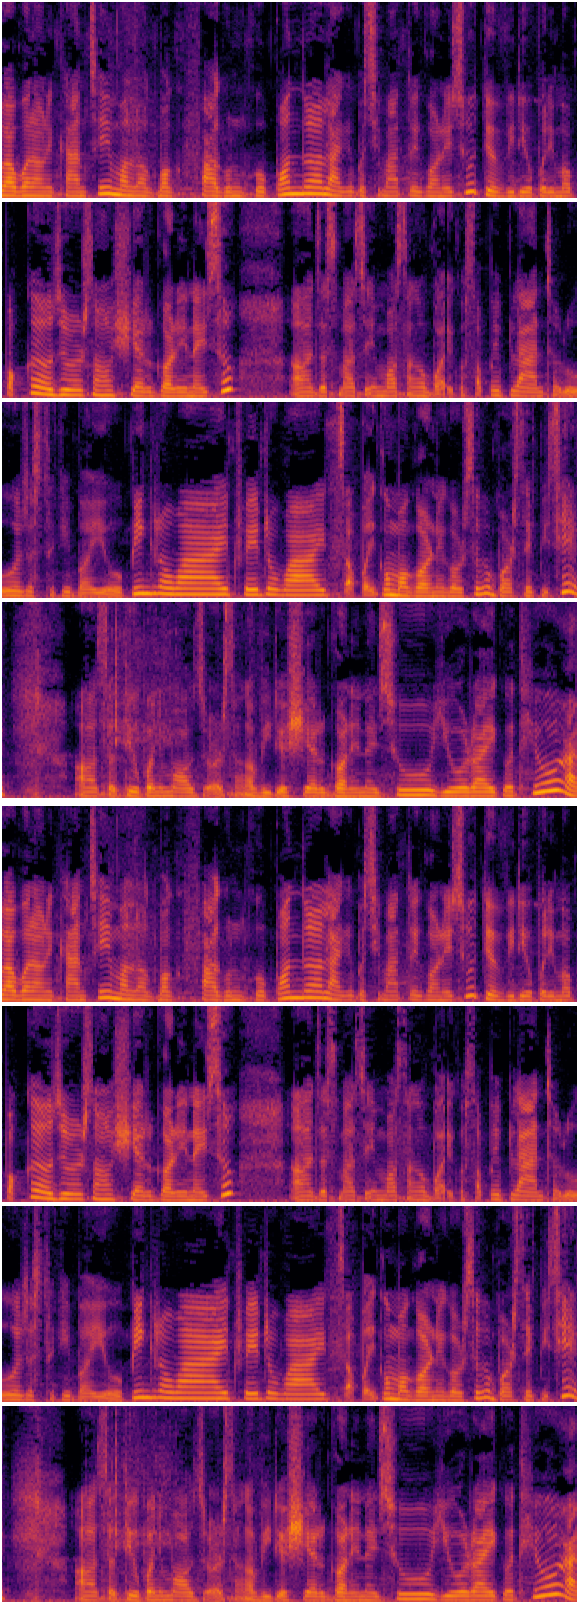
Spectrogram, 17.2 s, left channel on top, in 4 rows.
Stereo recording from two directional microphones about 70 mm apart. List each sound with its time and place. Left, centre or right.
0.0 s speech: left
8.0 s speech: left
11.3 s speech: left
13.5 s speech: left
16.5 s speech: left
